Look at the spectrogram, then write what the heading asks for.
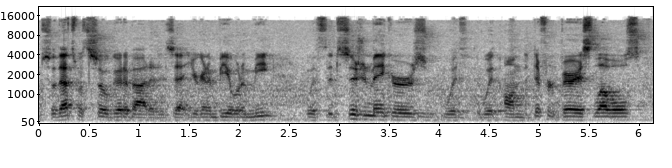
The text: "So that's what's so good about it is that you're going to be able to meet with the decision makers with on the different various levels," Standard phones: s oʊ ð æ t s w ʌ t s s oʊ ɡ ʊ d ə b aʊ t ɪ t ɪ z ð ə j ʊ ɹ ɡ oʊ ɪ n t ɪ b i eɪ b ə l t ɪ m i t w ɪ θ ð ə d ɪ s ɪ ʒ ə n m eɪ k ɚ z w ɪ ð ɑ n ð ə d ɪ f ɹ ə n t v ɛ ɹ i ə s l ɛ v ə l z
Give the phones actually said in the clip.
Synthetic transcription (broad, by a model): s oʊ ð æ t s w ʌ t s s oʊ ɡ ʊ d ə b aʊ t ɪ t ɪ z ð ə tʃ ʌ ɹ ɡ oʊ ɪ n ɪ b i eɪ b l t ɪ m i t w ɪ ð ə d ɪ s ɪ ʒ ə n m eɪ k ɚ z w ɪ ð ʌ n ð ə d ɪ f ɹ ə n t v ɛ ɹ i ə s l ɛ v l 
